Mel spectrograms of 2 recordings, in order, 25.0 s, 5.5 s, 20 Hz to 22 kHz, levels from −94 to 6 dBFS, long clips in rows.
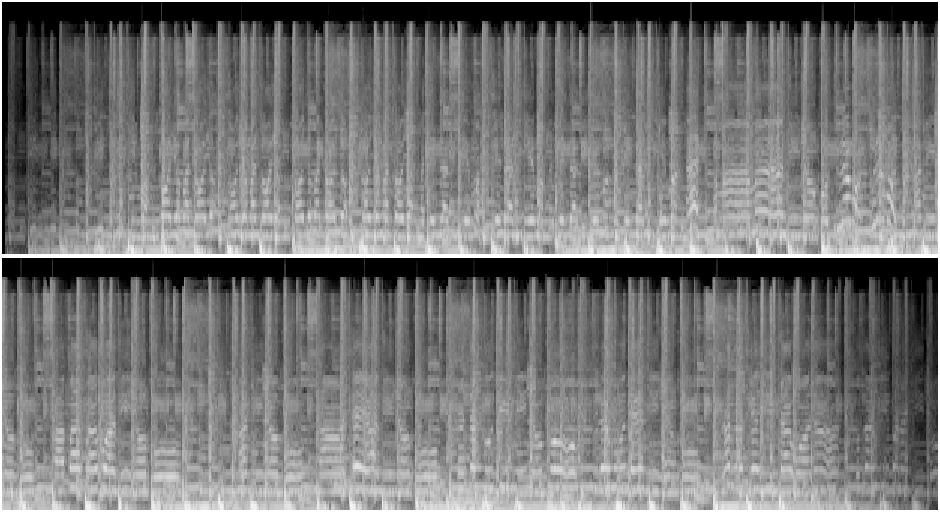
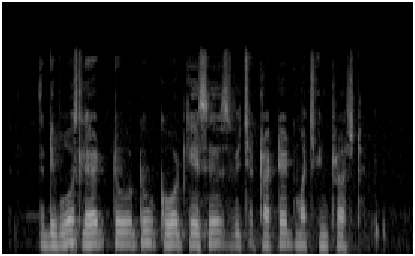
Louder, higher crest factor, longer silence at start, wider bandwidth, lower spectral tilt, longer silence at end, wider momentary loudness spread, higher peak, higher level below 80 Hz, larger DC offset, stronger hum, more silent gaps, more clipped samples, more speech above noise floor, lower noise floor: first, -12 LUFS vs -40 LUFS; second, 12 dB vs 24 dB; second, 0.35 s vs 0.5 s; first, 16.5 kHz vs 11 kHz; about the same, -5.5 dB/octave vs -4.5 dB/octave; about the same, 0.3 s vs 0.4 s; second, 5 LU vs 9 LU; first, 0 dBFS vs -16 dBFS; first, -14 dBFS vs -82 dBFS; neither; neither; neither; neither; about the same, 25 dB vs 26 dB; second, -36 dBFS vs -66 dBFS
